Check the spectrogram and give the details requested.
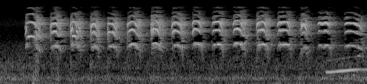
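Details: A young pet Indian ringneck (rose-ringed parakeet), angry and scolding, gives a rapid run of about fifteen harsh, high screeches, several per second, ending with a faint rising whistle.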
